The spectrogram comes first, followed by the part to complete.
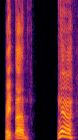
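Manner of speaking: bright host toss. Acted. Announcer tossing to the sports guy.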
